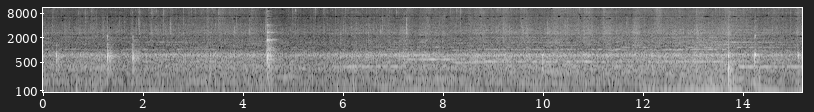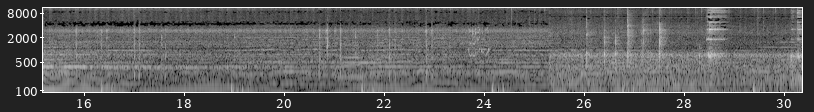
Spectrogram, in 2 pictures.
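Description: Wooden spatula stirring rice, chicken and grated beetroot in a frying pan on the heat: sizzling and scraping, with a few sharp knocks of the spatula against the pan. It gets quieter about halfway through.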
